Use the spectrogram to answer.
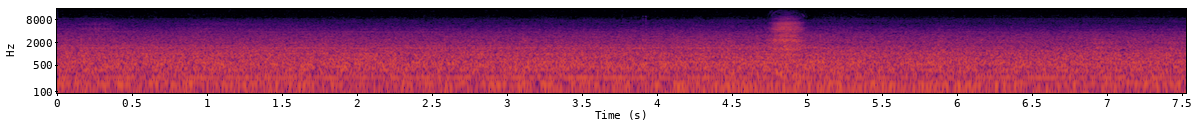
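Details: Steady airy fan rush with low even hum, no rattle, during boot of a free Compaq desktop; fans quiet down after boot, hard drives (health 40–50%) noisy and spinning audibly.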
